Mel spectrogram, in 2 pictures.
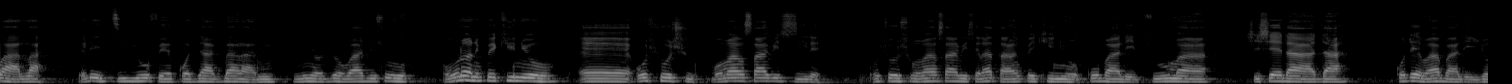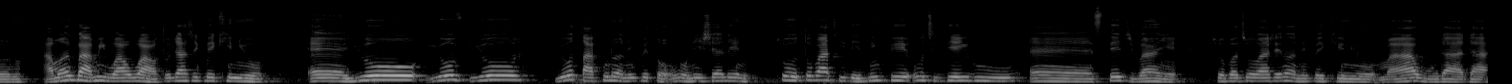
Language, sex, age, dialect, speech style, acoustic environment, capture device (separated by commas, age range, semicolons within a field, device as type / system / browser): Yoruba, male, 25-34, Nigeria - Ibadan, nervous, nature, mobile / Linux / Chrome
